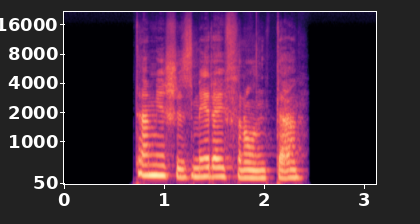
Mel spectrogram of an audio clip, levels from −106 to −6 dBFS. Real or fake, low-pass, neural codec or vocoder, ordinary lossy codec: fake; none; vocoder, 44.1 kHz, 128 mel bands, Pupu-Vocoder; none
